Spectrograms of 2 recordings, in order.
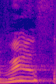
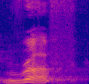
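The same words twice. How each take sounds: First: "Roof" said with a long oo as in food; "Roof" with the vowel of "boot"; standard roof. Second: "roof" said with a short vowel as in "book"; "roof" rhymes with "hoof" in a Midwest way. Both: Shown as a demonstration. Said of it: "or as you guys say".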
